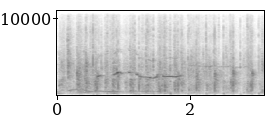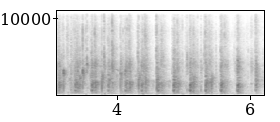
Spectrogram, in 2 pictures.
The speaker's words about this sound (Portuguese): E eu tô aqui com uma plateia maravilhosa. Agora é palmas pra plateia!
